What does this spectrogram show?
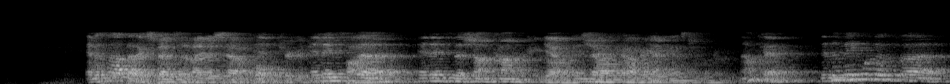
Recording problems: off-mic speech; far
high frequencies cut off; severe; nothing above 4.5 kHz
room echo; noticeable; dies away in 0.8 s

